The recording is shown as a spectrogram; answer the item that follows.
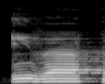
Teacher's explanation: ذال کی ادائیگی میں زا کی طرح سیٹی جیسی آواز نہ نکلے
